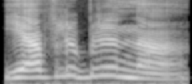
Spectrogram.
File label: i am in love female, russian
